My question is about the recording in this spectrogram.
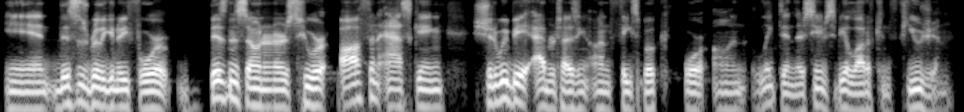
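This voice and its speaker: A hoarse man co-hosting a live show, chatting casually and good-humored. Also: lowish voice, brisk, dry recording, studio quality. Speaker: co-host.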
